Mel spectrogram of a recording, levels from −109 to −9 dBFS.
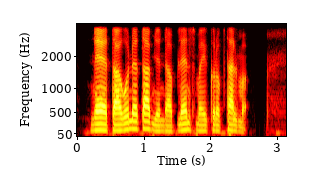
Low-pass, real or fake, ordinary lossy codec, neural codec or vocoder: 3.6 kHz; real; none; none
